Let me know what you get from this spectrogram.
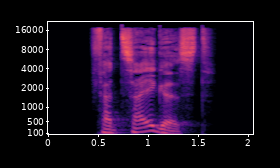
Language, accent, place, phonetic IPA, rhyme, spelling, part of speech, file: German, Germany, Berlin, [fɛɐ̯ˈt͡saɪ̯ɡəst], -aɪ̯ɡəst, verzeigest, verb, De-verzeigest.ogg
- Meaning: second-person singular subjunctive I of verzeigen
